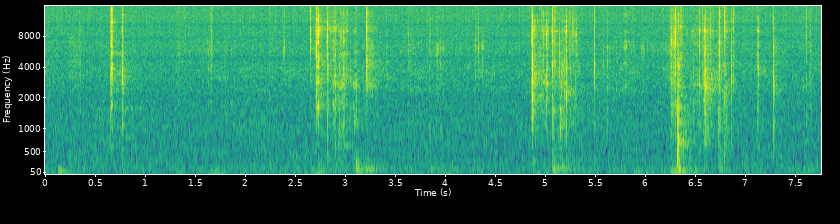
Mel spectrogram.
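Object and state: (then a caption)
Soap bar scraped with a blade. A metal box-cutter blade scrapes across the top of a solid purple, pink and white recycled soap bar. It makes a series of short, dry, crisp scraping strokes with bright, high edges over a low, quiet background hum.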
